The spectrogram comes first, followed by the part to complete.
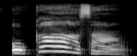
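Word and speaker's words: お母さん: 지금은 장음 역할을 한다는 거거든요 만약에 원래 정확한 발음은 오카상 오카상 인데요 성격이 급해서 그냥 오카상이라고 하지 않고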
